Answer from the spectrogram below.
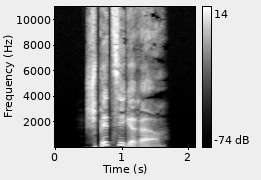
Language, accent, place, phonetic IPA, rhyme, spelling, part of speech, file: German, Germany, Berlin, [ˈʃpɪt͡sɪɡəʁɐ], -ɪt͡sɪɡəʁɐ, spitzigerer, adjective, De-spitzigerer.ogg
- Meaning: inflection of spitzig: 1. strong/mixed nominative masculine singular comparative degree 2. strong genitive/dative feminine singular comparative degree 3. strong genitive plural comparative degree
